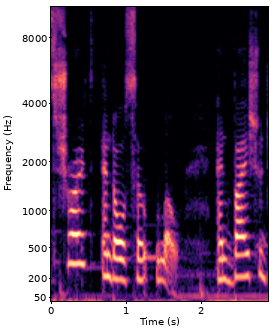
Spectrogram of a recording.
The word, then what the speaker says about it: baixo: I repeat, baixo.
